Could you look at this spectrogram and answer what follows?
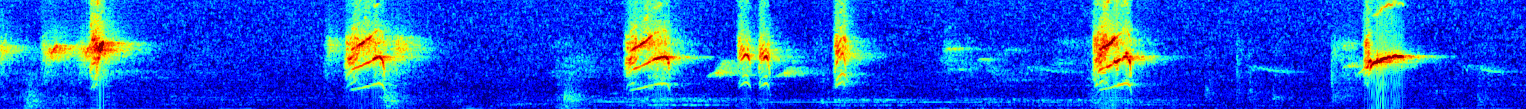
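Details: Sunbird, called kolibri ninja locally, singing energetically as lure therapy for a stressed caged bird; shrill high chirps at irregular intervals, including a quick cluster of short notes in the middle, over faint background hum.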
